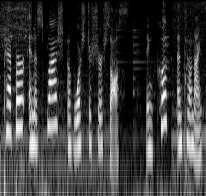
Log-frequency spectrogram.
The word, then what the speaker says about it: Worcestershire: this British sauce is worcestershire sauce now think about it when's the last time you said New Hampshire it's New Hampshire Worcestershire you want to saute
